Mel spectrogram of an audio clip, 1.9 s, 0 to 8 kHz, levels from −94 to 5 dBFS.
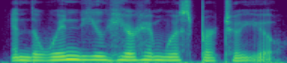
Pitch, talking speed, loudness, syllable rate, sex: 150 Hz, 280 wpm, -17 LUFS, 5.7 syllables/s, female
